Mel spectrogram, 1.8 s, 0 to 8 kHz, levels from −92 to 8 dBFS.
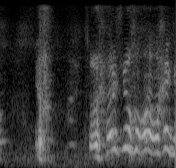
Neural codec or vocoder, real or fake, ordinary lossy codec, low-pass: codec, 16 kHz in and 24 kHz out, 1 kbps, XY-Tokenizer; fake; none; 7.2 kHz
